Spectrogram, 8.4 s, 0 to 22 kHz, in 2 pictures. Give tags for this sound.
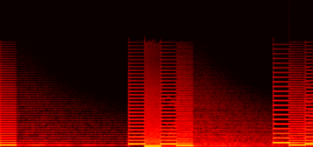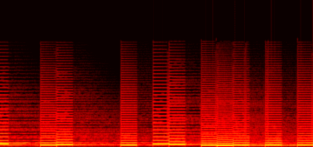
140
bpm
electro
house
loop
music
synth

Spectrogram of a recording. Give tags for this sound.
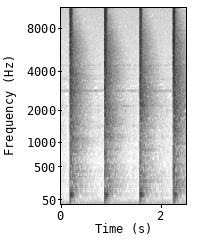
ball
bounce
Bouncing

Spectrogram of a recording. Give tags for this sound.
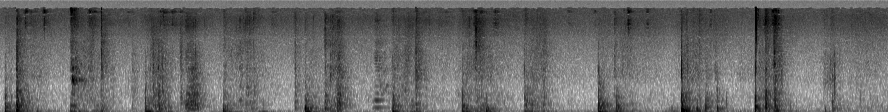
footsteps
wood

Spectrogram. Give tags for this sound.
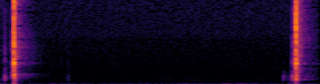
light
button

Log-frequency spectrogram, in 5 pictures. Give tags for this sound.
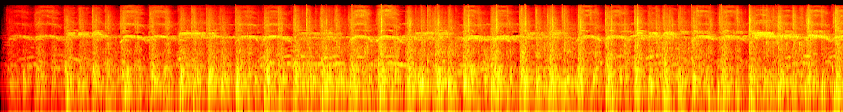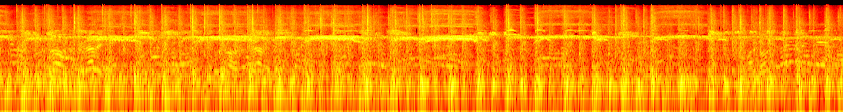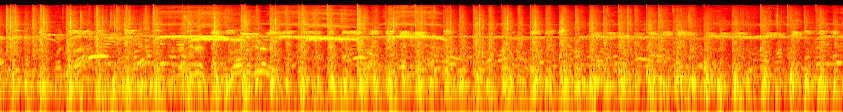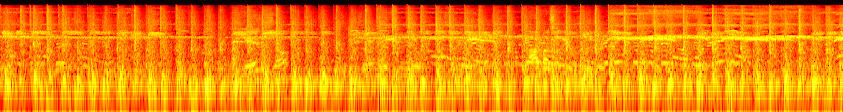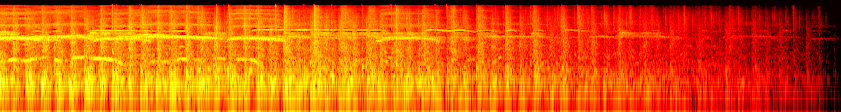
percussion
protest
street
traffic
voices
whistles

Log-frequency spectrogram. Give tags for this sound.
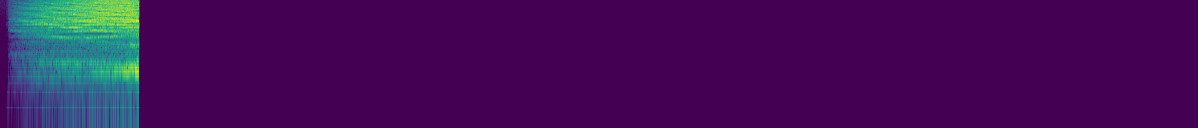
reverse
cymbals
fx
cymbal
metal
echo

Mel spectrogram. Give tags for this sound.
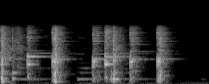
can
child
hit
loop
loopable
percussion
play
playing
rhythm

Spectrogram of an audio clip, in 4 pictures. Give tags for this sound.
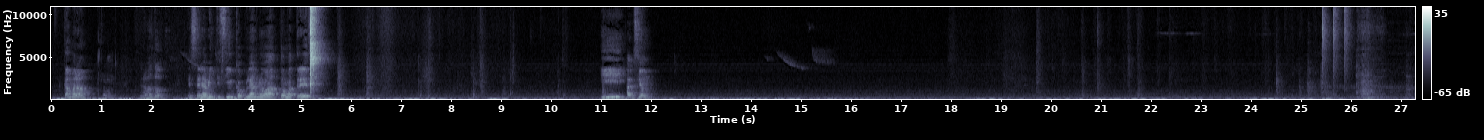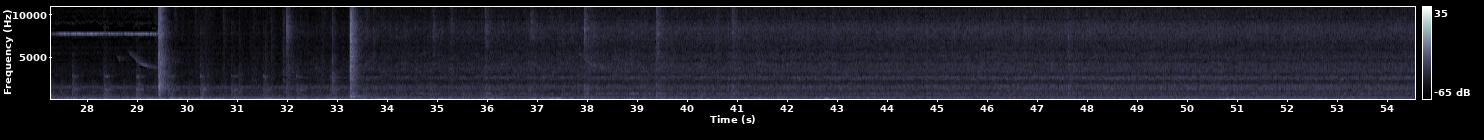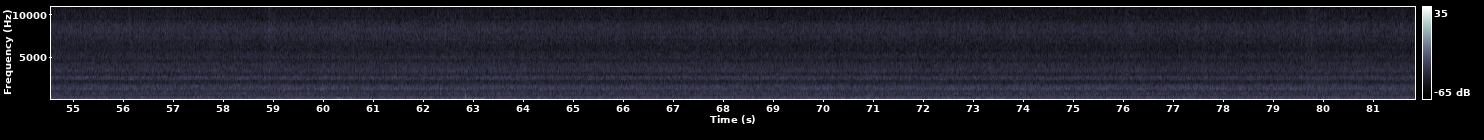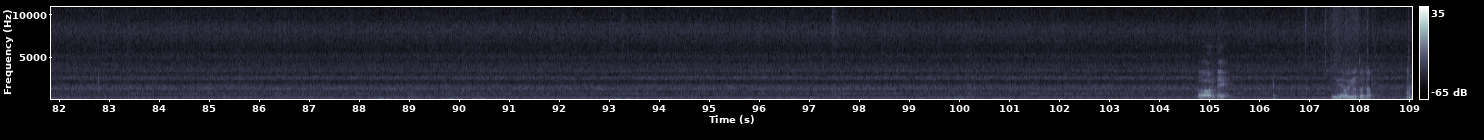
ambience
tv

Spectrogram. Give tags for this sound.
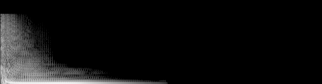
nu-style
kick
punch
fat
hardstyle
tok

